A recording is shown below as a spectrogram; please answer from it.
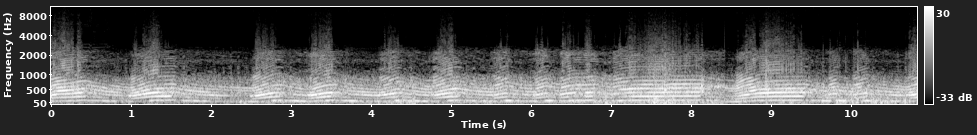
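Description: Genuine Roughhouse 50 scooter's small two-stroke engine revving up and down over and over, the throttle blipped about once a second, with one longer held rev near the end, as the rider works the throttle to lift and hold the front wheel in a wheelie.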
